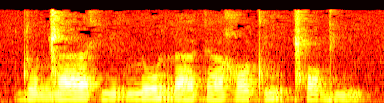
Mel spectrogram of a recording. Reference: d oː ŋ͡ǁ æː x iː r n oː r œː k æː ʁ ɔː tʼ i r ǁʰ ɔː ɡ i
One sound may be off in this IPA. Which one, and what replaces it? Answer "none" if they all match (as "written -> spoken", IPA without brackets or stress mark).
œː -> æː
